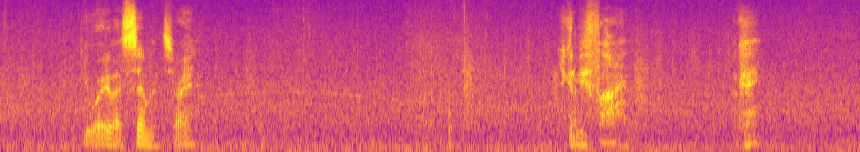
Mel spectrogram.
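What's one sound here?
A man speaks softly and reassuringly.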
